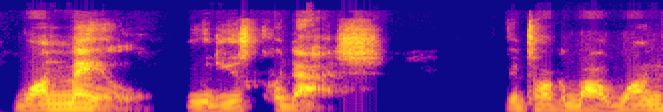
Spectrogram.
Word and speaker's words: Qadash: I believe that w is just some something the um yeah from the same as quadash. It's something the uh Jewish man added to make that o sound. He pronounces kadosh because he's a effing Right?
